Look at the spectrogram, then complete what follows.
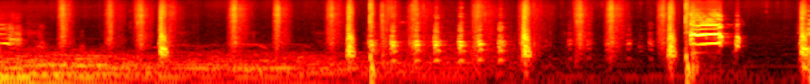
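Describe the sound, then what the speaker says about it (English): A chicken in the video game Lost Isle clucks in a run of sharp, separate calls, close and loud over a low background rumble, ending in a louder squawk. "Oh, there's a chicken."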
